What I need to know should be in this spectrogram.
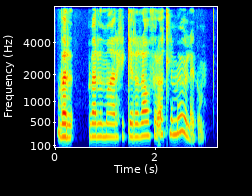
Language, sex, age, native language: Icelandic, female, 11, Norwegian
